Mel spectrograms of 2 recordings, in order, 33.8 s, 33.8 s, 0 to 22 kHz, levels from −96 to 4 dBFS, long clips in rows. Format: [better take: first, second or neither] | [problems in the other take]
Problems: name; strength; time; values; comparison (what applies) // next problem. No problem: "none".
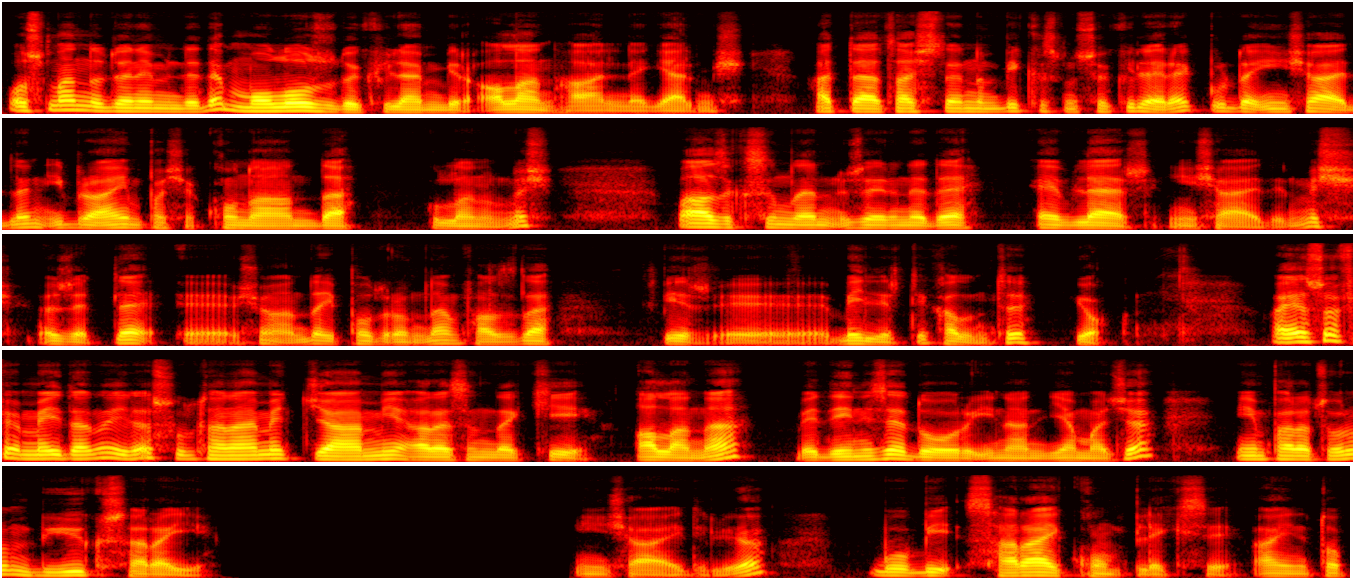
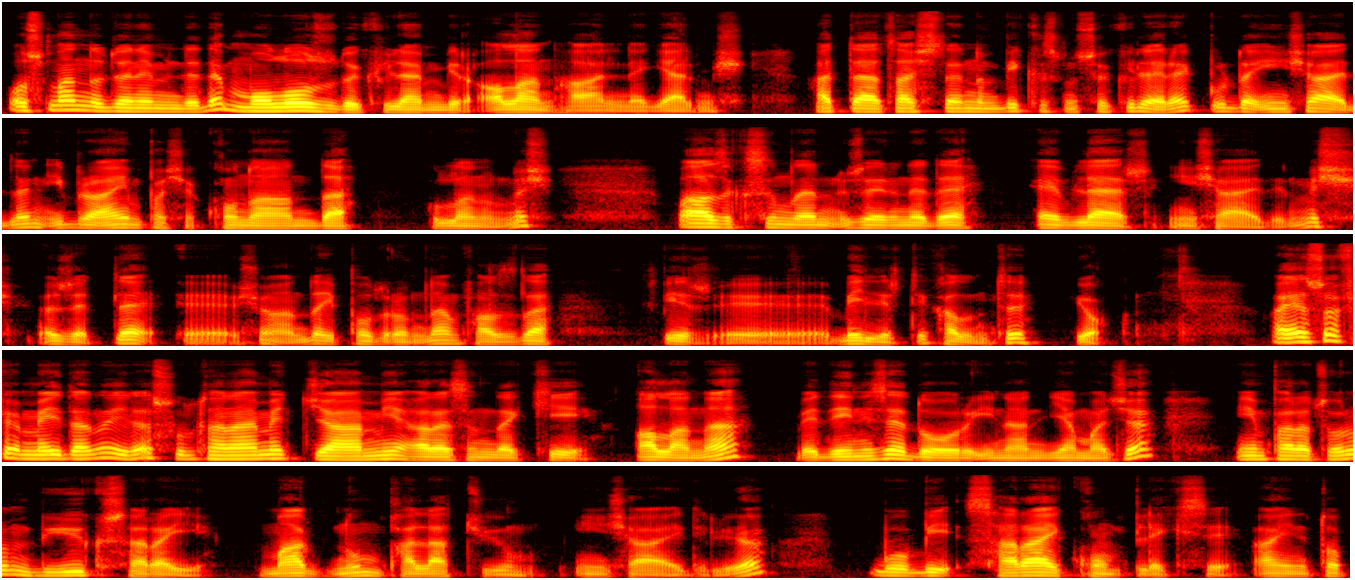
second | audio cutting out; at 28 s for 1.5 s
